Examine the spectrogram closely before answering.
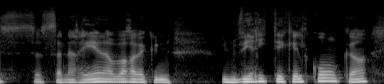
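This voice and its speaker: A man with an Italian accent has a dark, mellow tone and medium pitch. He speaks at a fairly slow pace with fairly even intonation on a very clean recording with a silent background. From Ticino, Switzerland. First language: Italian (speaking French). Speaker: novelist and literature professor. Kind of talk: author interview.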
